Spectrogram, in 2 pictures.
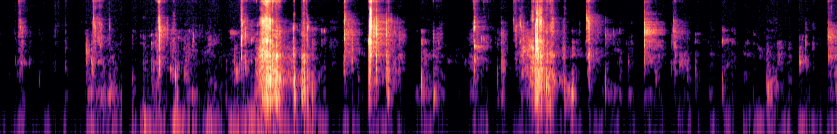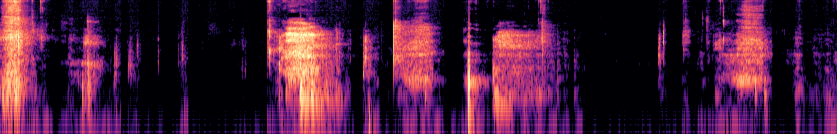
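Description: Close-miked eating sounds from a person's mouth: chewing, lip smacking and mouth noises in separate bursts with short pauses. About halfway through comes a drink sipped from a glass.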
